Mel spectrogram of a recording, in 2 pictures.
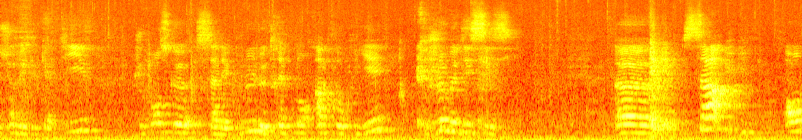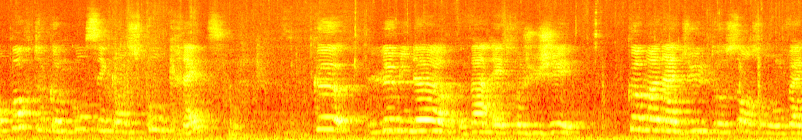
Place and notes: Quartier des Bruyères, Ottignies-Louvain-la-Neuve, Belgique - A course of legal matters
In the Montesquieu auditoire, a course of legal matters. Near everybody is sleeping ^^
